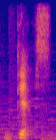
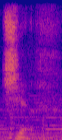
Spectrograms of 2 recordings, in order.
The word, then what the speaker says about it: GIF: it's pronounced memes and gifts with a hard G love Robi I'm with the mayor I say JF shut up he hex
